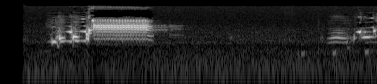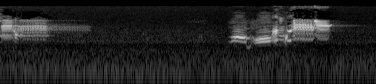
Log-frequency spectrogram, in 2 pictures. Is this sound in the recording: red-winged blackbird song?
yes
